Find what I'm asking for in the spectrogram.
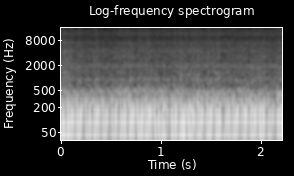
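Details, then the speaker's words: Harley-Davidson V-twin with the air box off: deep, lumpy idle with an uneven, loping beat because one carburetor is running harder than the other. The carbs are slightly out of sync and need adjusting. "Just want them both to have a little bit of bounce. And as you can see, one of these is definitely running harder than the other. So they're off just a little bit."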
